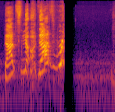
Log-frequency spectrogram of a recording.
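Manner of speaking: loud, high, exasperated protest; frustrated outburst. Real, not acted. Voice actor botching the accent, loud frustrated outburst. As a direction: burst out at your own mistake.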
